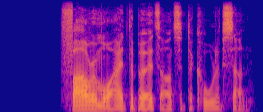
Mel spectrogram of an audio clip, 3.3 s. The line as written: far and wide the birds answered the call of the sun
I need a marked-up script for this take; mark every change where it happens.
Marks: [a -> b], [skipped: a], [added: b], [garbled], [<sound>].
far and wide the birds answered the call of [skipped: the] sun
